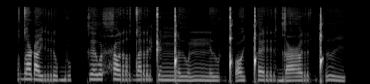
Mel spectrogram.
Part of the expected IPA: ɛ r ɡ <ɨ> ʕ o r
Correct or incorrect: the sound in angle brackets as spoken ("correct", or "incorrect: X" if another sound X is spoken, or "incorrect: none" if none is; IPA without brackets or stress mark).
correct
